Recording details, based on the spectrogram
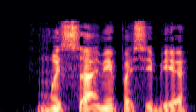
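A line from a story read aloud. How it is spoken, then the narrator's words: Mumbling. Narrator (Russian): пробормотал Фоллер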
